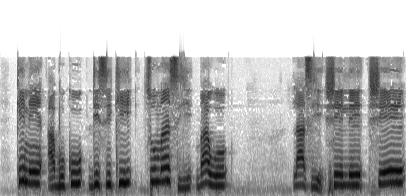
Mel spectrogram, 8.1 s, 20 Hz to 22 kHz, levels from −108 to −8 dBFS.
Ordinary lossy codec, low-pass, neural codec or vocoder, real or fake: AAC, 24 kbps; 19.8 kHz; none; real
